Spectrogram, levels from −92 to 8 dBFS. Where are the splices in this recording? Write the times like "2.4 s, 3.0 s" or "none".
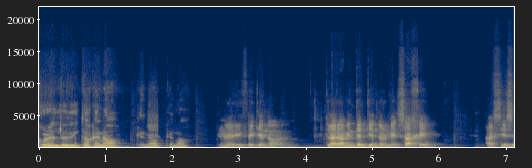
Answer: none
